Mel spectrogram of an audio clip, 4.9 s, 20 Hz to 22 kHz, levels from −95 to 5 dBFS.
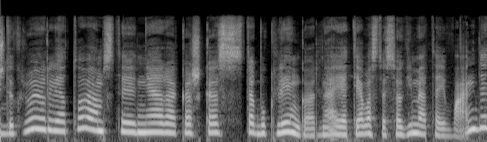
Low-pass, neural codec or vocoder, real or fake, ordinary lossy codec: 14.4 kHz; none; real; AAC, 64 kbps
